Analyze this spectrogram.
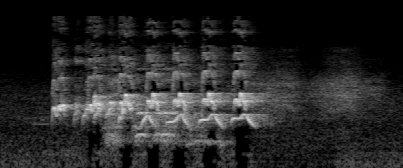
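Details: Asian koel bursting into a shrill, ringing chatter of quick repeated notes, roughly three per second for two seconds, then stopping abruptly, leaving only a soft hiss.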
